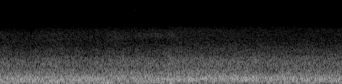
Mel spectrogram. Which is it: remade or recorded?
recorded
